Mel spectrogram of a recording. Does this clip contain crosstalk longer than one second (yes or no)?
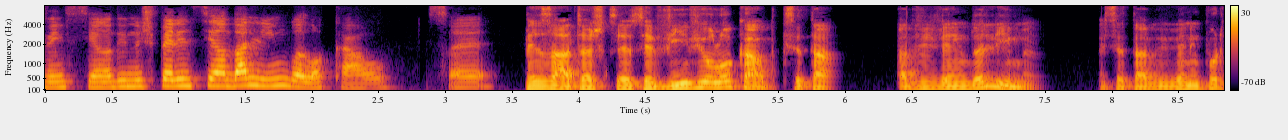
no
